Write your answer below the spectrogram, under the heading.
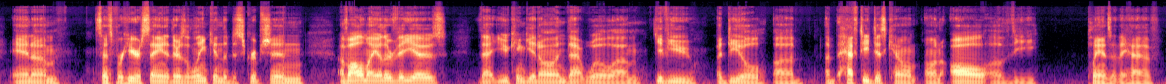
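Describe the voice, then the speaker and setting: A man speaks in a Southern US accent at a fairly slow pace. His pitch is fairly low and his intonation fairly even. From US South. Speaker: gardening YouTuber and podcast host. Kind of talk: livestream chat reading viewer comments. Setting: YouTube livestream. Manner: slurred words.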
